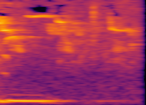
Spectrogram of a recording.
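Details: A Eurasian bittern (Great Bittern, Botaurus stellaris) gives its booming call: one deep, hollow boom, a low, steady hoot lasting about half a second that then fades away.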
